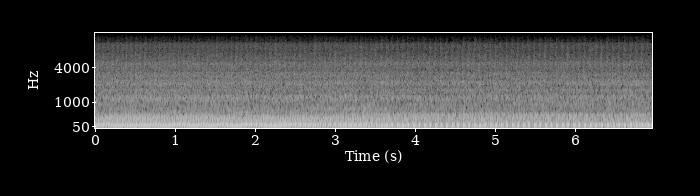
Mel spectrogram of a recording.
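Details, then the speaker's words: Classic BMW R65 boxer twin (about 1983–84), on partial choke: even, steady low thumping at idle with no knocks or clunks, a smooth and healthy idle. The left side smoked, which the owner thinks is typical. "But the fact that it ran and idled and was smooth and, you know, didn't have any crazy clunks or anything is exactly what I was looking for."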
